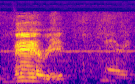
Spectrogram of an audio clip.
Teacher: I would say that I most readily use ɛː, if at all, before r and another vowel. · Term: monophthong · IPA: ˈmɛːri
